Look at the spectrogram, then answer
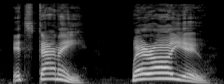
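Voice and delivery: high, loud urgent call; shout. A narrator's reading. Boy running towards the sound of his father, shouting. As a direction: yell towards a faint voice. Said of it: "I shouted".

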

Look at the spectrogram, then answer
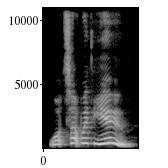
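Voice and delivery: high, loud puzzled question; surprised. A narrator's reading. Girl asking her sulking friend what is wrong, surprised. Hermione surprised, asks Ron.

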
